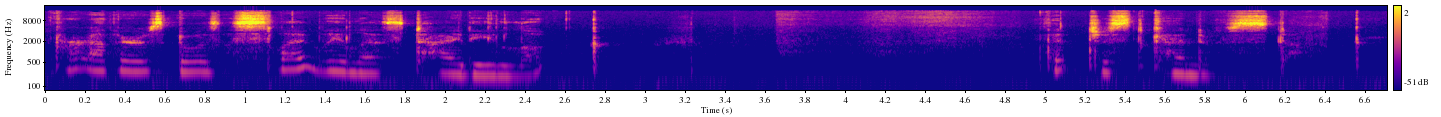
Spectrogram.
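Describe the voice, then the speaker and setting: Slow, whispering woman reading ASMR. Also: sits high. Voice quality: soft, breathy whisper. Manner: gentle, unhurried, deliberate delivery. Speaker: ASMR reader.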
